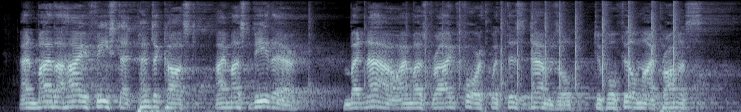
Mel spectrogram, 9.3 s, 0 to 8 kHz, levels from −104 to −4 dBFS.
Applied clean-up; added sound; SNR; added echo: none; Computer keyboard; 15 dB; reverberation time 1.9 s.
